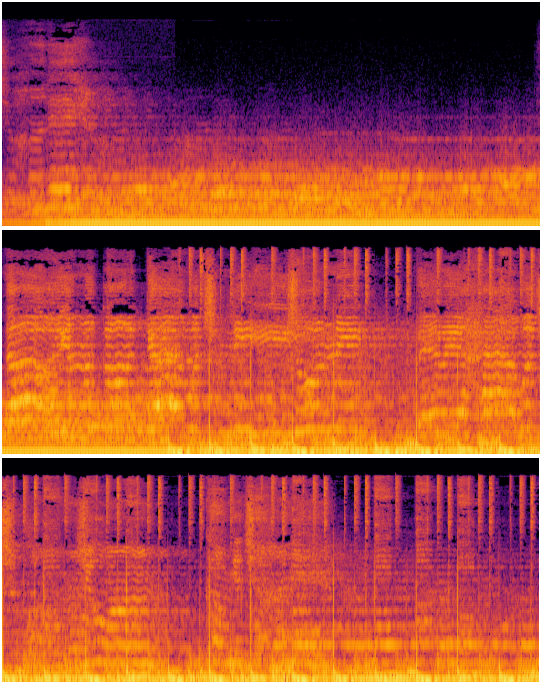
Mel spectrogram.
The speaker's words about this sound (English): Now, on the subject of our album of the week, a very hotly anticipated record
